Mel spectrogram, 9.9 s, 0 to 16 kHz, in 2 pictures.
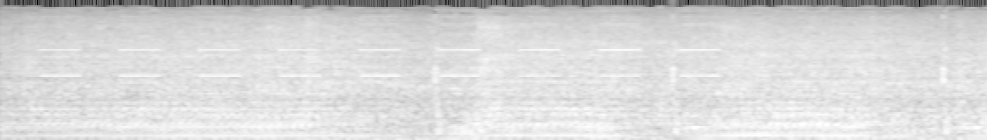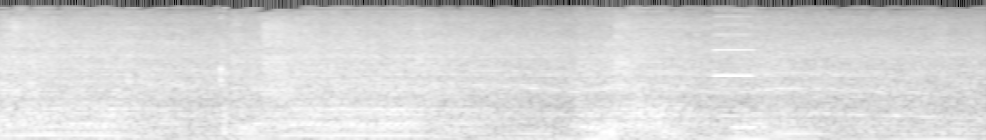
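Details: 1998 Mercedes E320 at wide open throttle after months of sitting: it reaches about 3500–4000 rpm, then surges, misfires and bogs. Random misfire on all cylinders persists despite new plugs, swapped coils and a cleaned MAF. Owner suspects plugged catalytic converters.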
